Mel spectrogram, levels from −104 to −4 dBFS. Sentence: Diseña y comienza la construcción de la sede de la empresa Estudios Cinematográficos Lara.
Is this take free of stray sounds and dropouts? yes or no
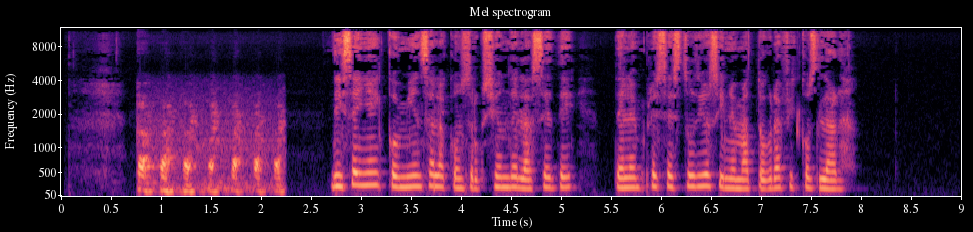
no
